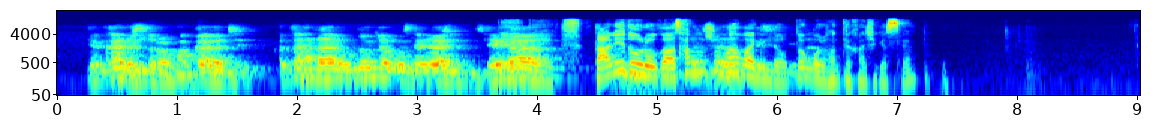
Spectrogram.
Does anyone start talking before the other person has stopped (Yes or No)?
Yes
